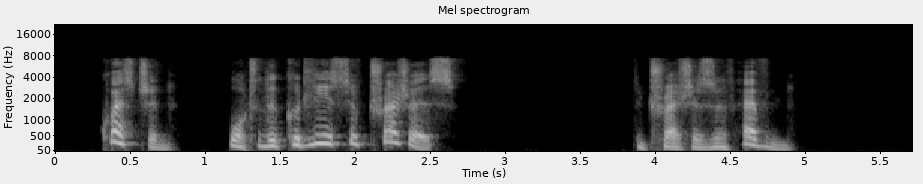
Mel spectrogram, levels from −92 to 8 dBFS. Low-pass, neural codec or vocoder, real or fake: 7.2 kHz; none; real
